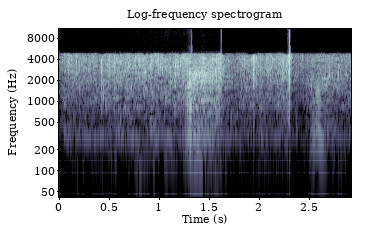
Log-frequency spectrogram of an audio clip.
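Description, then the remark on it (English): Water gushes from a faucet opened during a washer repair while the water was thought to be turned off, a steady rushing hiss that surges louder about halfway through, with a few sharp clicks, and faint voices murmur underneath. “Now, I'll just open this faucet and”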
